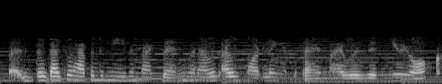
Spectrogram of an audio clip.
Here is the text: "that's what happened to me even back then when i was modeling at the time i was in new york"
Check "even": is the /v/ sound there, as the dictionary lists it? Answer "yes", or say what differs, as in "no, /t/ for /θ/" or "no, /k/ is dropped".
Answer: yes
